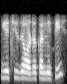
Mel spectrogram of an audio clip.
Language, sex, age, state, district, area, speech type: Hindi, female, 45-60, Madhya Pradesh, Bhopal, urban, conversation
